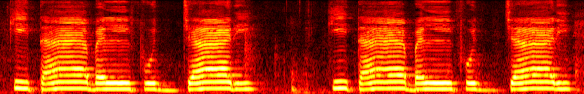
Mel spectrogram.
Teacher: حمزۃ الوصل روانی میں گر جاتی ہے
